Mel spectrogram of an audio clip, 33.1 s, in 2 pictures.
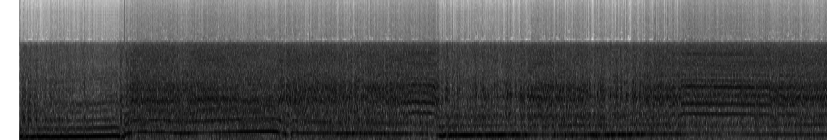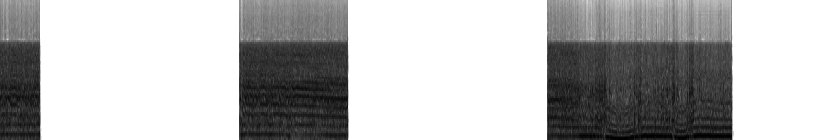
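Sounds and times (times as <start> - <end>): motorcycle engine at speed: 0.4 - 17.4, 21.4 - 23.5, 27.5 - 31.2.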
